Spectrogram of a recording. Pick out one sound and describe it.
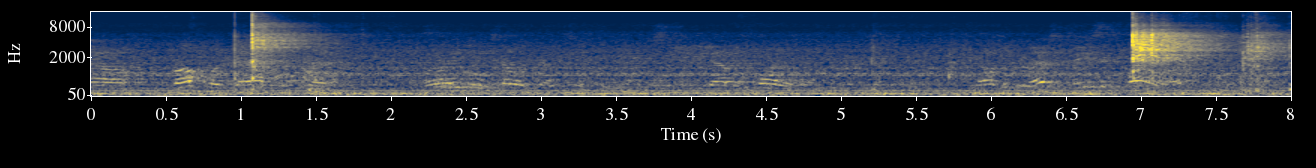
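Swords clash sharply in an echoing hall.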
